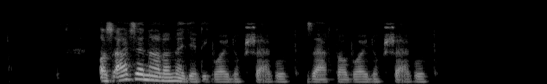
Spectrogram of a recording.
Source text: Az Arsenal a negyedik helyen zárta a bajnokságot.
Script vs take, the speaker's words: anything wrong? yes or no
yes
